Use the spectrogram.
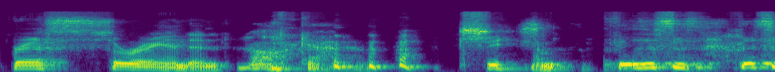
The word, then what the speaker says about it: Sarandon: that's right right yeah say it like you'd say Susan's name Chris Sarandon okay Jesus this is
